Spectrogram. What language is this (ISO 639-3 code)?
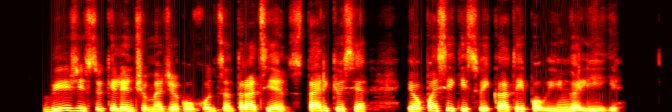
lit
